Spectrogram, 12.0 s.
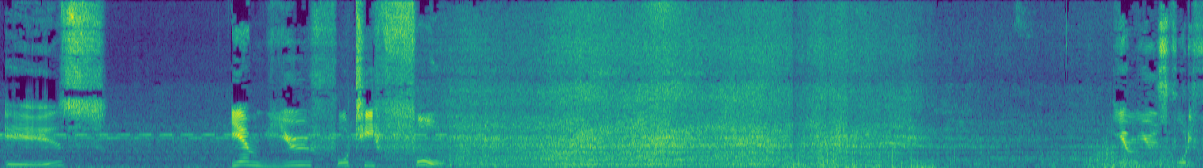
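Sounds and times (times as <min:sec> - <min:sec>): train rushing past: 0:00.0 - 0:12.0
wind buffeting the microphone: 0:04.4 - 0:12.0.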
